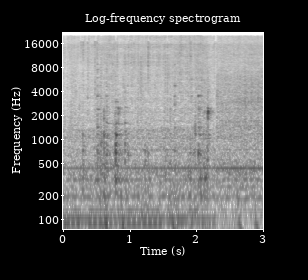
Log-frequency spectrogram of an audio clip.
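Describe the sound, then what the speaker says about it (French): Vegetables for a pumpkin soup stirred in hot oil in a pot, a steady sizzle with scraping spoon strokes and occasional clinks, close and continuous without talk. "Ça commence à dorer. Je vais bien mélanger tous les légumes."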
